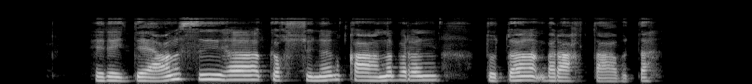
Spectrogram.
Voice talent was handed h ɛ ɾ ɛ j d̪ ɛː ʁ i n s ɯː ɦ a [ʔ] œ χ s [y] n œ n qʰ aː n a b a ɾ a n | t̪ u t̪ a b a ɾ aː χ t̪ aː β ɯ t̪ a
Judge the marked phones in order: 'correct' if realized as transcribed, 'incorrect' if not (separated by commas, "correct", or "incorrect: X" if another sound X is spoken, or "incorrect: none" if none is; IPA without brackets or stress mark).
incorrect: k, correct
